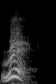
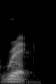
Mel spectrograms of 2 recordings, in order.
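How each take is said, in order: First: The name is exclaimed loudly and sharply. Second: The name is mumbled quietly and softly. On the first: He calls out the name in surprise. The speaker calls it wrong. "an exclamation like you were like" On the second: He is quietly thinking of the name. The speaker calls it right. "he maybe even mumbles it. He's like"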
